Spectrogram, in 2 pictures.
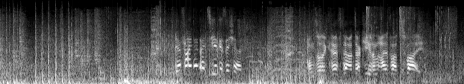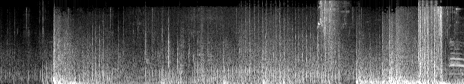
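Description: Rapid gunfire rattles close by in bursts.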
